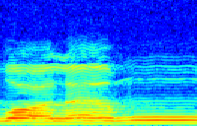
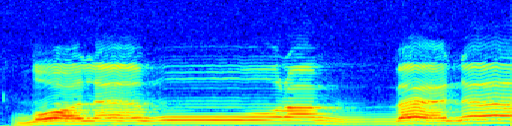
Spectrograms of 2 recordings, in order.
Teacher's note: Dha ni di hujung lidah ni, bunyi tebal dia.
